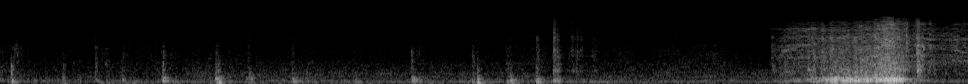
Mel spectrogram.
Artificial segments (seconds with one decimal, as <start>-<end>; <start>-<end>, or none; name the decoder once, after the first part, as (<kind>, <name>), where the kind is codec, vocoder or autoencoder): 0.0-1.2 (vocoder, Vocos); 9.0-9.7

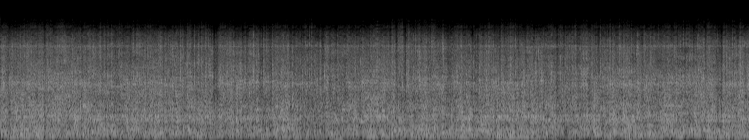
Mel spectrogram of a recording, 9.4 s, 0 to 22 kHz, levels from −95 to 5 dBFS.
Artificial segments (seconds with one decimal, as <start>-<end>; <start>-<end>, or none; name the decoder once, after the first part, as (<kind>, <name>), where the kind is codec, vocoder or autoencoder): 0.0-9.4 (codec, SNAC)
